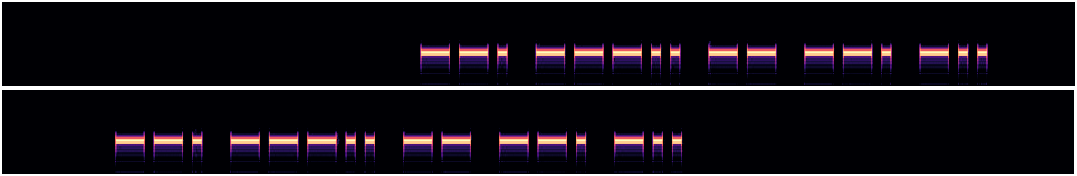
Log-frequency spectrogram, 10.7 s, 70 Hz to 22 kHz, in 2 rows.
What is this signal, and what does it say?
Morse code, heard as a keyed tone, about 25 wpm, 700 Hz. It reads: G8MGD G8MGD
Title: DXCC-100 Call Signs - 5 Characters - Repeated 2x - 25wpm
